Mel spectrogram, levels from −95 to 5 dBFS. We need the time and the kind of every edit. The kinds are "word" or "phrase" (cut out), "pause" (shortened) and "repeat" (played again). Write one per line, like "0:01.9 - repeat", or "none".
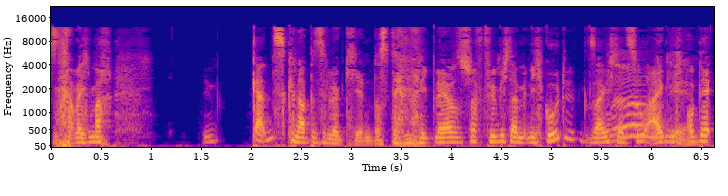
none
